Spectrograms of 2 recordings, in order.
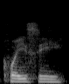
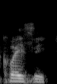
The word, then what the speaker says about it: Quacy: Quacy, and it is pronounced Quacy. I got it wrong at first myself. so don't feel bad if you don't know how to say his name. It's Quacy.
